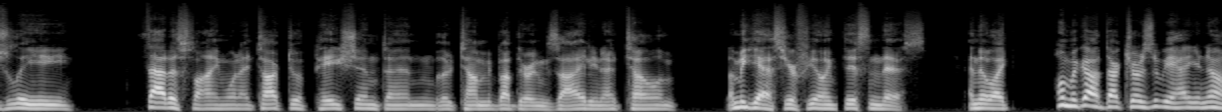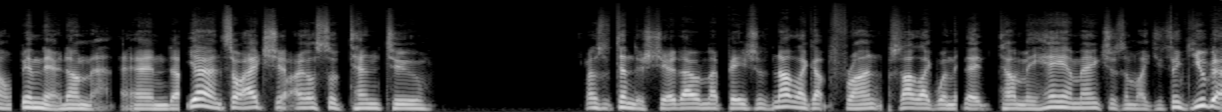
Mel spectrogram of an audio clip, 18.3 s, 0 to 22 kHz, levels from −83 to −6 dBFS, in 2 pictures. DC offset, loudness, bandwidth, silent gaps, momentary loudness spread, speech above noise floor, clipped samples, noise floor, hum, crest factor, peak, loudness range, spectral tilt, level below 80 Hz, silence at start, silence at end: under 0.1%; -24 LUFS; 16.5 kHz; none; 8 LU; 52 dB; under 0.1%; -75 dBFS; none; 18 dB; -6 dBFS; 4 LU; -6 dB/octave; -64 dBFS; 0 s; 0 s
